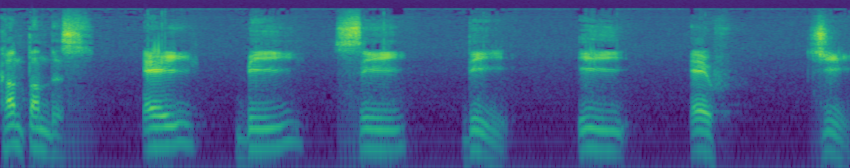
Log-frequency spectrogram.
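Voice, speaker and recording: Very slow speech with ordinary pitch variation comes with long, frequent pauses. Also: man, medium pitch for a man. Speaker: teacher character in a children's show. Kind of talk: 1970s-style children's educational TV commercial narration. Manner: calm, formal, teacherly and reassuring, with clear measured delivery.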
